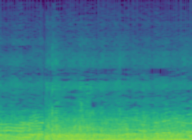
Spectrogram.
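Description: Voices of a crowd, with a raised voice near the start, over a steady low hum that strengthens about half a second in.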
